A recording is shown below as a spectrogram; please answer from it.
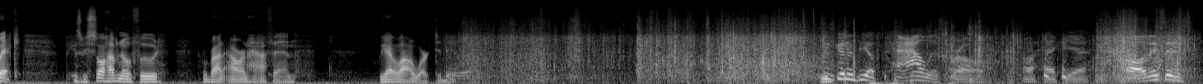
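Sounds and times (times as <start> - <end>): plastic tarp rustling and crinkling: 4.4 - 12.0.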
